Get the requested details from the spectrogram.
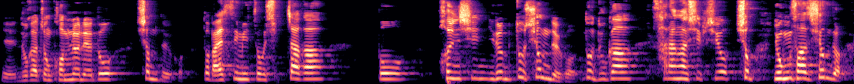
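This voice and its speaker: A male pastor delivers a Sunday sermon in a church, his voice sitting notably high for a man. He is emphatic and keeps turning to address the congregation directly. He weaves in humorous stories as he preaches. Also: brisk, darkish tone. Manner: emphatic, often calls out to the congregation; humorous anecdotal storytelling. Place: church sanctuary.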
